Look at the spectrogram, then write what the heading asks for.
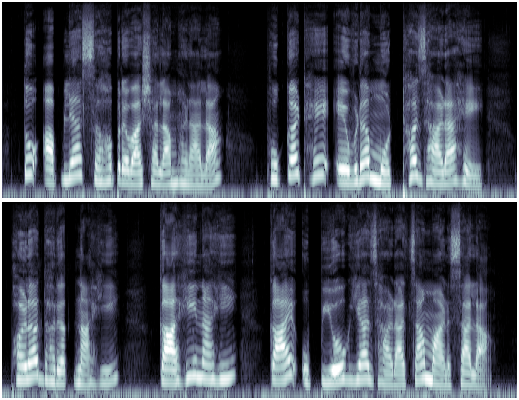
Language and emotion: Marathi, neutral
